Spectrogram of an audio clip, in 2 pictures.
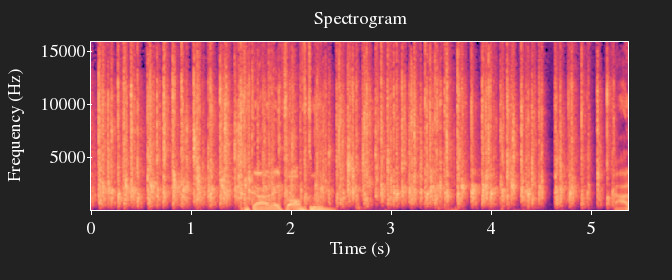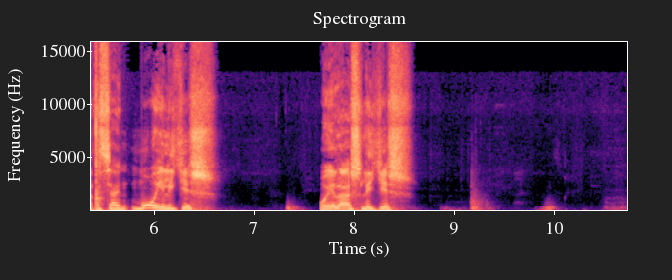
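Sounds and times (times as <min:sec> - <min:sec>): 
audience applause: 0:00.0 - 0:05.6
speech: 0:01.6 - 0:02.5, 0:05.2 - 0:06.6, 0:07.3 - 0:08.6.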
